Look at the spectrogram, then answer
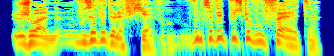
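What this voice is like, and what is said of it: Calm, reassuring voice. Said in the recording (French): “avec une voix calme qui se veut rassurante”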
